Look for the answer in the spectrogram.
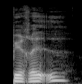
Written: berede

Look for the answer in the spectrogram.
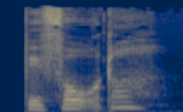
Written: BEFORDREDES

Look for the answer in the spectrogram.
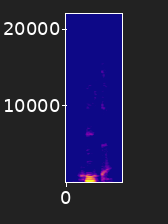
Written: hug

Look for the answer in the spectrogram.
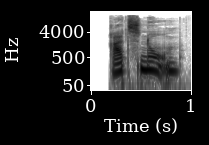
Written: retsnorm

